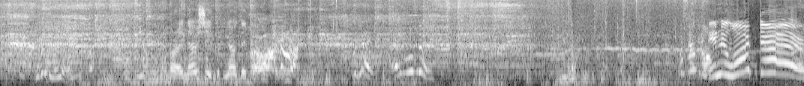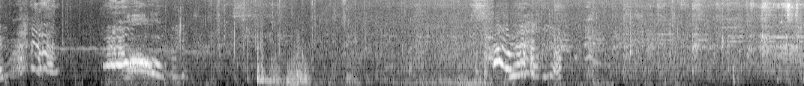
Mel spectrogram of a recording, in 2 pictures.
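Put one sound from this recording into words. Young women laugh and shriek close by.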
